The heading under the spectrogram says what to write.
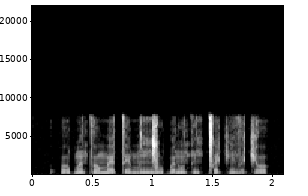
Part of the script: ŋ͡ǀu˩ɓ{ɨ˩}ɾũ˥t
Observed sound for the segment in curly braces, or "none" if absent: ə˩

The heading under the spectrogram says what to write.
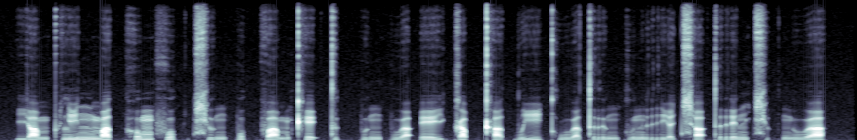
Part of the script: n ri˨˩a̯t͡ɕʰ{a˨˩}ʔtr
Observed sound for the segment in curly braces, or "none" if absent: a˨˩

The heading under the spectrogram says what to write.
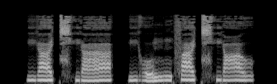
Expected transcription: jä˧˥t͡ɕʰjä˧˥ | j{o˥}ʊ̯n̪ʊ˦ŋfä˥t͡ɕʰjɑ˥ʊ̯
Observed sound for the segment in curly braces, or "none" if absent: o̰˨˩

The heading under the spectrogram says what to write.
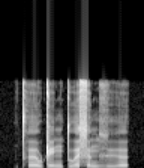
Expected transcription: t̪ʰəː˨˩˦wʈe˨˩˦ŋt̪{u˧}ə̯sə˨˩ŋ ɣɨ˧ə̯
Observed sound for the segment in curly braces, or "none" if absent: u˧˥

